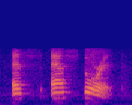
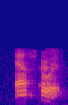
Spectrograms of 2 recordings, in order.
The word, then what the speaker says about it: Ashtoreth: And Shelemoth went after Ashtaroth. What? How do you pronounce that? – Where is it? – 11:5. – Oh, and Shlomo went after Ashtoreth. Ashtoreth.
